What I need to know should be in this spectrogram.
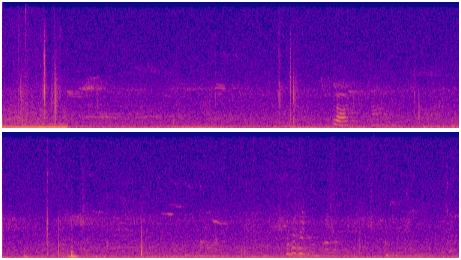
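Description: Footsteps walk on pavement outdoors.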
